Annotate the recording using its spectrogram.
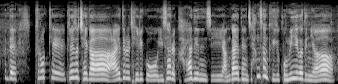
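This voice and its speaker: A woman's voice: a little high, normal speed, a little mellow. A woman in her forties, a housewife, asking politely and a bit hesitantly for advice. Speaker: questioner, housewife.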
